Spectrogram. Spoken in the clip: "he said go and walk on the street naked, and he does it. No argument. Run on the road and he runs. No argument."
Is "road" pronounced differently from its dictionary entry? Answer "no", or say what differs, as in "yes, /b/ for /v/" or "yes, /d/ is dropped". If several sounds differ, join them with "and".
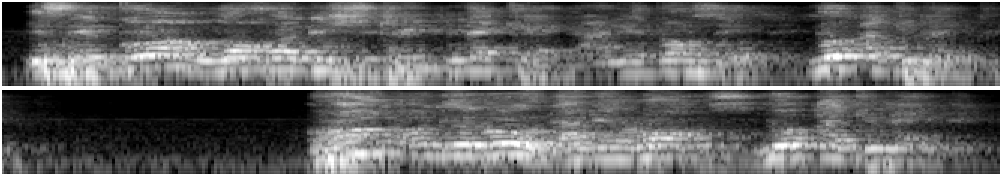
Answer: no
